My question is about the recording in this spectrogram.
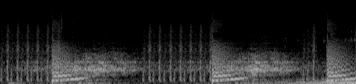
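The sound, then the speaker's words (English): A video game cannon fires a cannonball that chases the player, in loud, booming bursts with rapid rattling blasts and a rising whoosh repeating a few times over a dense rumbling background, no voices. “Bye, cannon.”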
